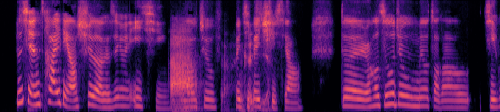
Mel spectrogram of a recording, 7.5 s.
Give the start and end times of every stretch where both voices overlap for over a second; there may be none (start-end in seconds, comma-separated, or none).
2.5-4.1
